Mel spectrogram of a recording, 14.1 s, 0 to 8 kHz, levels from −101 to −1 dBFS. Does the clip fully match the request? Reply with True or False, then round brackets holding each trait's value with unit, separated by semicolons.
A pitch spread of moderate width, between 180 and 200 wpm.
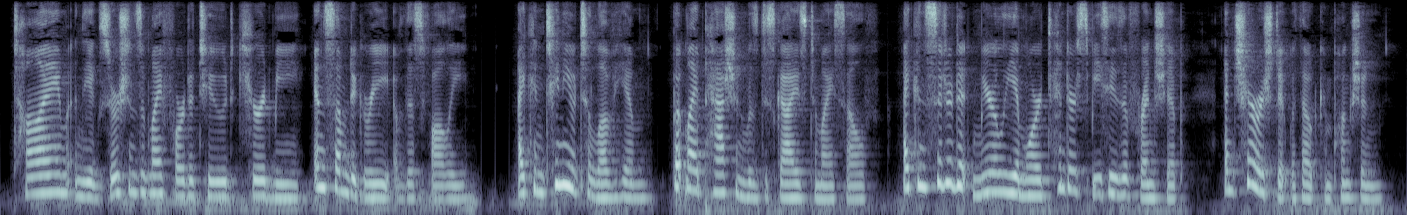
False (5.8 semitones; 185 wpm)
